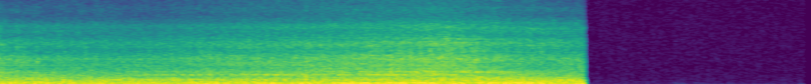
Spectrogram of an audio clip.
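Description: Vehicles running nearby, a steady loud noise that cuts off suddenly about four and a half seconds in.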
